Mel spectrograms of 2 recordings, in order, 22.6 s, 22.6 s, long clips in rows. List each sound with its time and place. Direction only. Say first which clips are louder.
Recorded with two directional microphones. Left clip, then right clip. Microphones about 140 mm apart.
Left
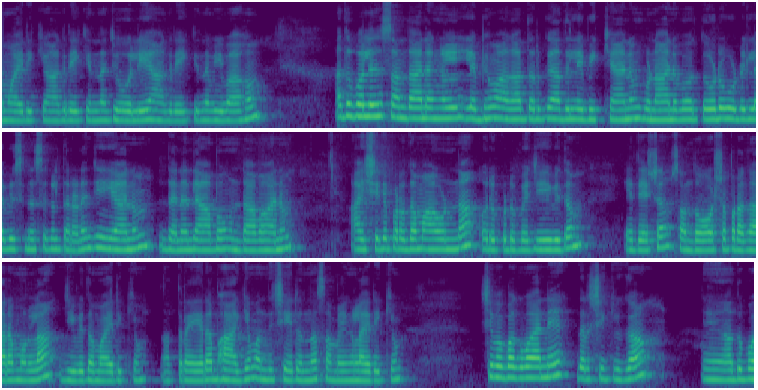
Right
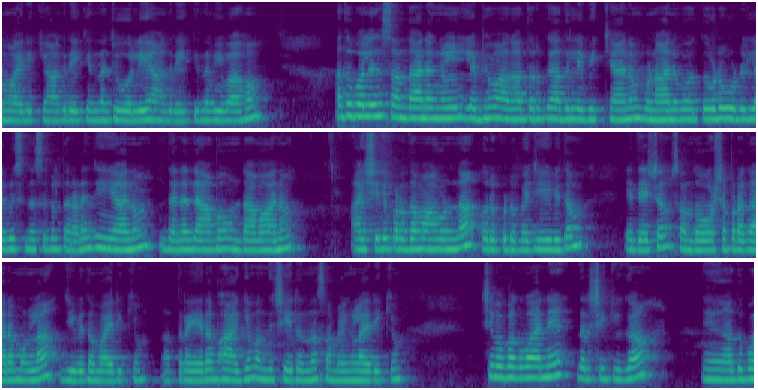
0.0 s a woman's voice: left 4 dB; 10° left (ahead or behind)
11.0 s a woman's voice: left 3 dB; 20° left (ahead or behind)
